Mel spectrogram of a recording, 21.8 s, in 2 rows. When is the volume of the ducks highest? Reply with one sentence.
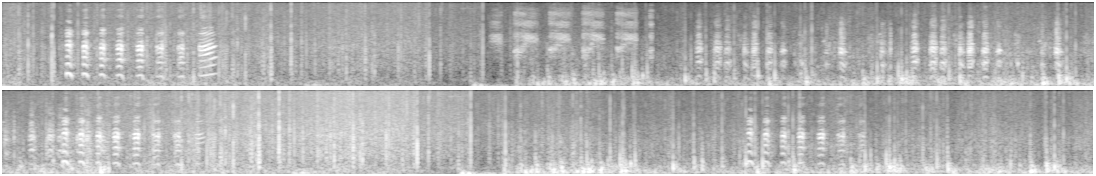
The loudest moment of the ducks is at 10 seconds.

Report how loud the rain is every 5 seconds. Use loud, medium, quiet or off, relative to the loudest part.
medium, medium, loud, loud, loud.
